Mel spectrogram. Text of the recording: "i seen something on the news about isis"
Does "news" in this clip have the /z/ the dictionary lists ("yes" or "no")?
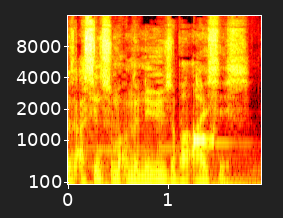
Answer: yes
